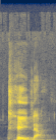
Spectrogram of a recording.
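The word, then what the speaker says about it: tailor: এরপরে যে দর্জি, আমরা সবাই চিনি, টেইলর, অমুক টেইলর তমুক টেইলর, টেইলর না, সঠিক উচ্চারণটা হবে হচ্ছে ঠেইলা।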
